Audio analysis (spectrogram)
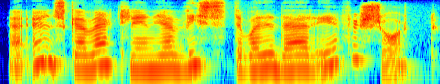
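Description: A woman's voice: on the high side, pitched above the performer's own voice, lightly acted. Woman doing a sweet, polite little girl. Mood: curious.

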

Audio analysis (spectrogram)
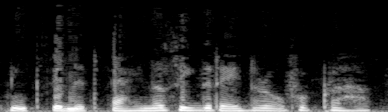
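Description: A woman's voice: low-pitched, level tone, quick pace, husky, phone-quality sound. An actress playing an anxious, fussy middle-aged mother in an old radio play, chatty and eager to please. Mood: fretful.

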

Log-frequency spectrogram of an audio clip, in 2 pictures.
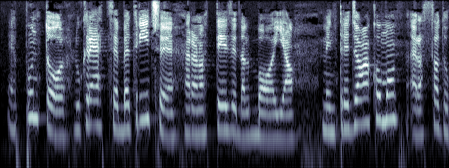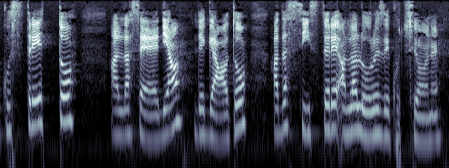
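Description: Female storyteller, mid-range pitch, measured phrasing, pauses, oral historical narration. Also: animated.

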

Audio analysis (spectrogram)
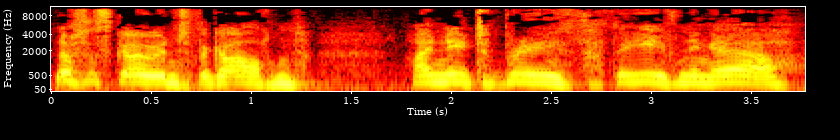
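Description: An actress playing a dignified, weary older English gentlewoman, genteel and restrained but defensive, in a radio drama. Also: a little high, normal speed, close to an everyday voice. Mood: resigned.

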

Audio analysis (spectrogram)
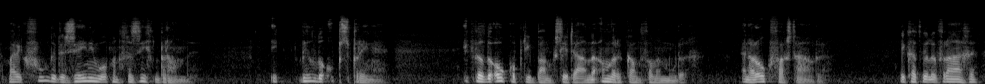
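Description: A wounded man telling of his own youth in a radio play. His voice is low and rough-edged. He speaks colloquially, in short, clipped sentences. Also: a little mellow. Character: bitter, wounded male narrator recalling his youth. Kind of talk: dramatised first-person narration, radio play.

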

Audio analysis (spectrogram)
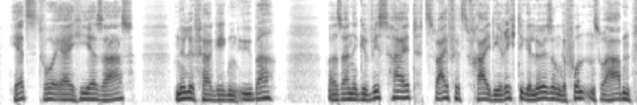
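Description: A man narrating a crime radio play, reading scripted literary prose in a measured storytelling way. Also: lowish voice, darkish tone, no echo, clean studio sound.

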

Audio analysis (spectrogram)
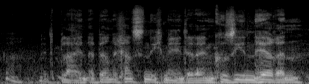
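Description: A man's voice: lowish voice, fairly even intonation, fast talker, vocal fry, a little hiss or hum. An actor playing a world-weary private detective in a German crime radio drama, dry and laconic as he talks and narrates. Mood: tough. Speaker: narrator and lead.

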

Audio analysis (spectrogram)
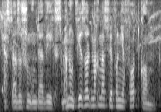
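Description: A man's voice: a little high, quick pace, noisy background, lightly acted. An actor playing a keen, cheeky boy detective sidekick with a colloquial manner in a German youth radio play. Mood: eager.

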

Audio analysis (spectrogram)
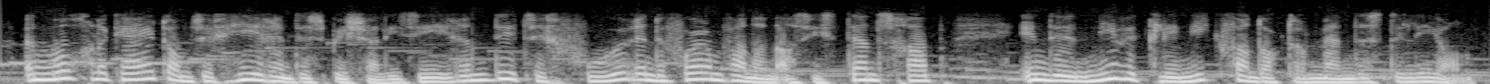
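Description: A man narrating a scripted documentary in a measured, formal manner. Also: a little high, mellow.

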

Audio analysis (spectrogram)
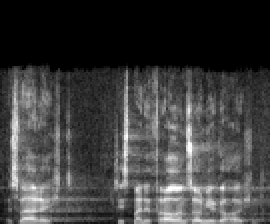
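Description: A man playing a proud, gruff Greek sailor in a German radio play. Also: mid-range voice, animated, brisk, lightly acted. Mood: proud, stubborn. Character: proud Greek sailor home after two years at sea. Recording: long reverb.

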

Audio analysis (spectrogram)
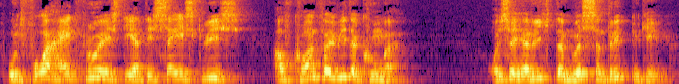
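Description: Male actor as young accused peasant, Bavarian dialect, high-pitched, hot-headed, defiant, radio play. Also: close to an everyday voice. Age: young adult. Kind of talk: dialect radio drama acting.

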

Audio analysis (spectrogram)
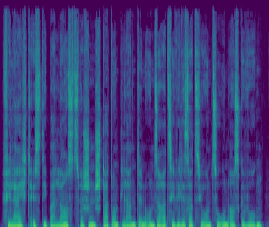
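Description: A man playing a pensive disaster witness with a husky, creaky voice, narrating in a radio play. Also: mid-range voice, fairly even intonation, normal speed, a little mellow, no echo, studio quality. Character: pensive islander resolved to stay positive after disaster. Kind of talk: scripted first-person narration in a radio documentary play.

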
